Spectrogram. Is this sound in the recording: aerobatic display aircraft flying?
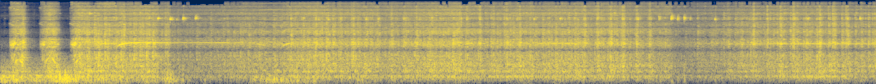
no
